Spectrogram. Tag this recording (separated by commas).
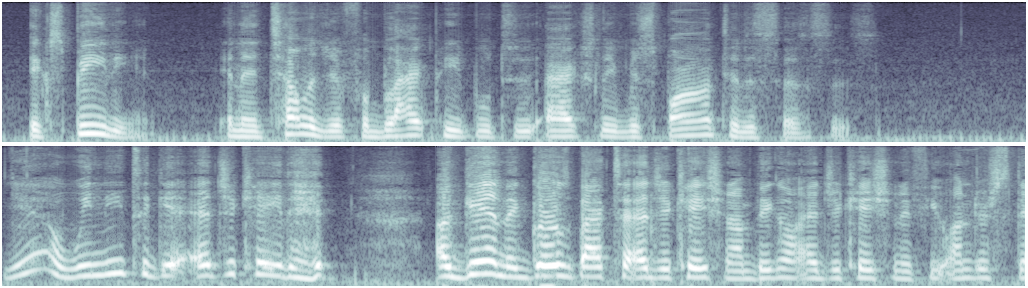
Speech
